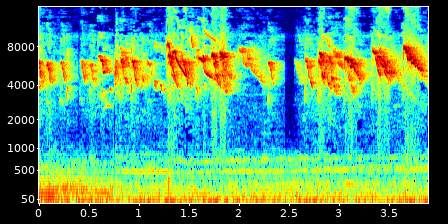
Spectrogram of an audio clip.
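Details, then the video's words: Colony of oriental white-eyes played to prompt lazy birds to sing: rapid, high, slurred twittering notes, many per second, run together in a busy chorus with a short gap near the middle. "Koloni pleci,merangsang pleci malas Bunyi agar cepat ngalas"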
